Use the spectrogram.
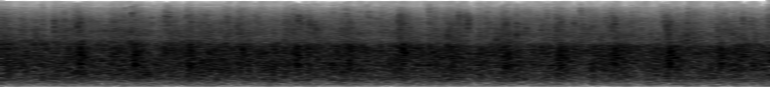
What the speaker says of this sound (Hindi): एक ताली हो जाए जोर से हमारी महिलाओं के लिए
